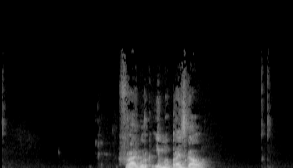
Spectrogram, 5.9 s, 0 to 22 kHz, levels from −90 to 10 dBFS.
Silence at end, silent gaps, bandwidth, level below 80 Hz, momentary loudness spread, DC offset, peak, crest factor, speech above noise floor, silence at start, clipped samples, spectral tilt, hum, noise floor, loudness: 1.75 s; none; 13.5 kHz; -56 dBFS; 10 LU; under 0.1%; -2 dBFS; 20 dB; 65 dB; 2.4 s; under 0.1%; -6.5 dB/octave; none; -80 dBFS; -16 LUFS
